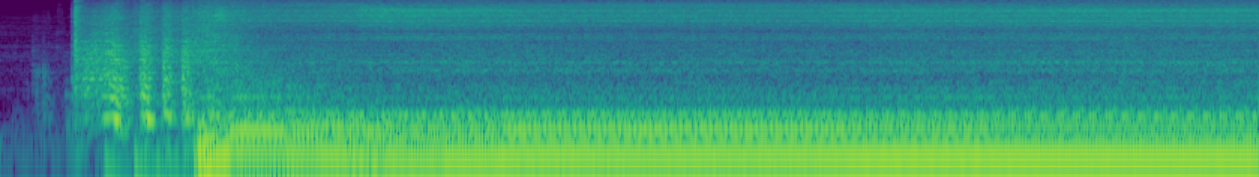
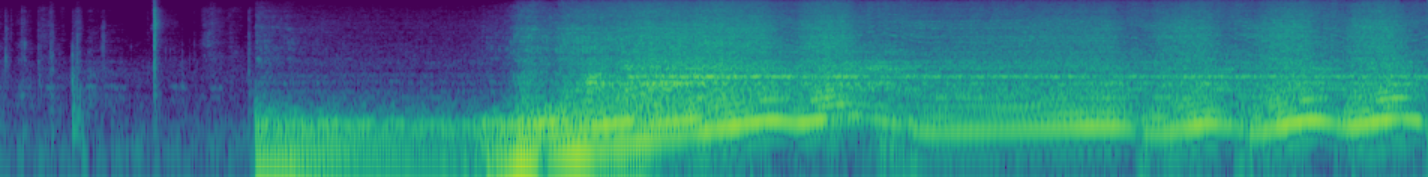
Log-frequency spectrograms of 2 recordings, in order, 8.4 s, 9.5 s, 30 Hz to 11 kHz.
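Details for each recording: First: BMW E46 330ci, abandoned six years, after reconnecting a broken-off tube: short crank, clean catch, then a smooth, even idle with no hunting; rough idle and stalling fixed. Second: BMW E46 330ci abandoned over 6 years, revved: quiet then loud raspy exhaust rising and falling with throttle blips; catalytic converters missing.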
